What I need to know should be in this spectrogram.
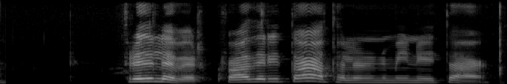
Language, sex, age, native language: Icelandic, female, 40-49, Icelandic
